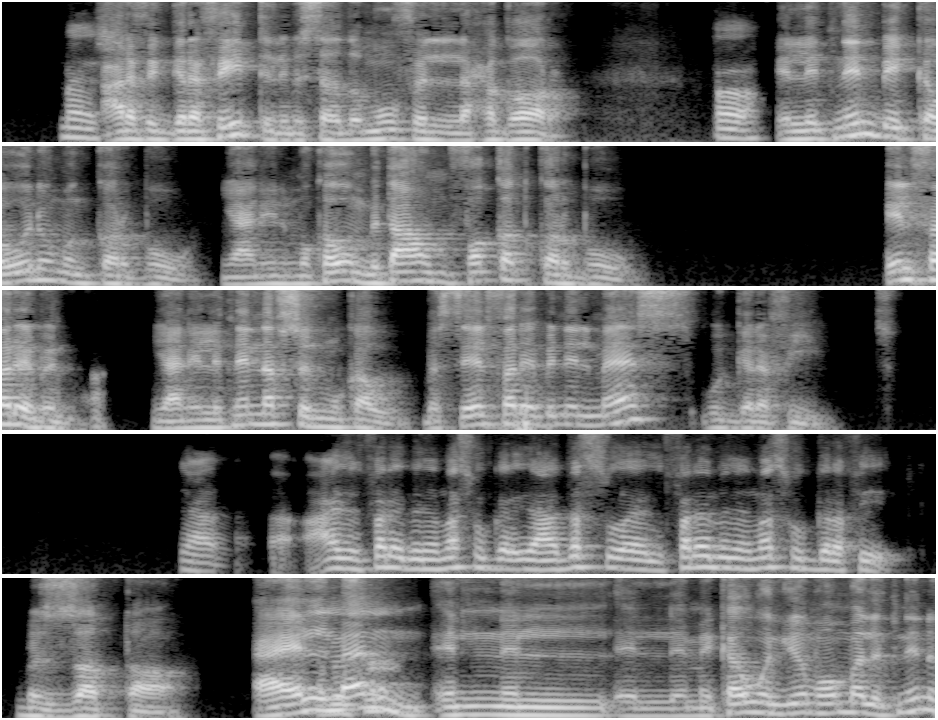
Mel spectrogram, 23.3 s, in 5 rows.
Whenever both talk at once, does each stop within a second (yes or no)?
yes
